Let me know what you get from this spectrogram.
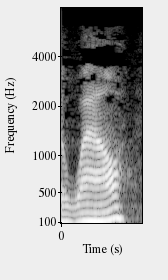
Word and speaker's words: vav: And in fact, I think a lot of students pronounce it as a wow. And yet I was taught a more of a German pronunciation where we pronounced it as a vav, which shows the pronouncing the W as if it's a V.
